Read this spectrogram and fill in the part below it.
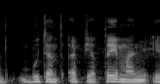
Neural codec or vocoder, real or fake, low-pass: none; real; 10.8 kHz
